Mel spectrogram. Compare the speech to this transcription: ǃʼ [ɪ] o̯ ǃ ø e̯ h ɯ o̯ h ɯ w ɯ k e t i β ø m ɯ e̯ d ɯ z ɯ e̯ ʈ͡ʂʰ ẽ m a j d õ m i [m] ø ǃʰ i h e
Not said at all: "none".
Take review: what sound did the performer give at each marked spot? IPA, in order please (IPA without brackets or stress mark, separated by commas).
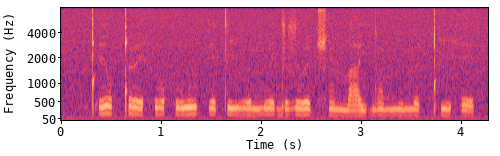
ɪ, m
